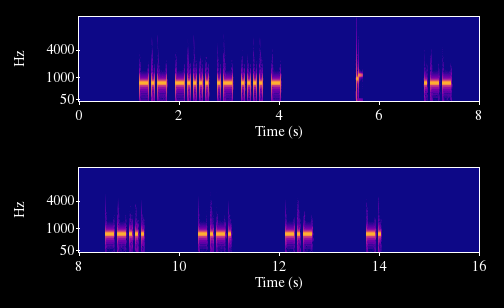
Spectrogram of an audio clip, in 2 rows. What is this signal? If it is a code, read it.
Morse code, heard as a keyed tone, about 20 wpm, spaced as for 10 wpm, 700 Hz. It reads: K6AHT W7CKN
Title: USA Call Signs - 5 Characters - 6x Character Spacing - 20wpm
